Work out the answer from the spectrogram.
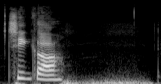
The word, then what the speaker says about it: csiga: The first consonant we will look at is the Hungarian CS. CS does not exist in many languages, or is pronounced differently. In English, it is closest to the CH sound.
